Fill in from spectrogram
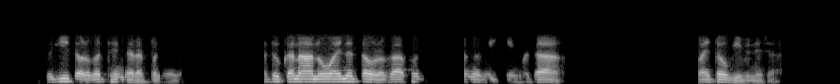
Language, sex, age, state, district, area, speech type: Manipuri, male, 45-60, Manipur, Imphal East, rural, conversation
